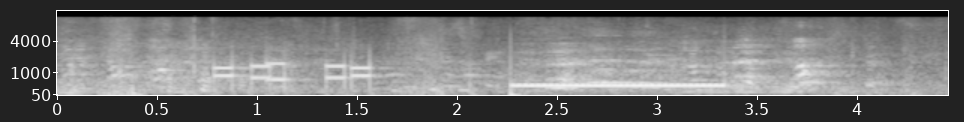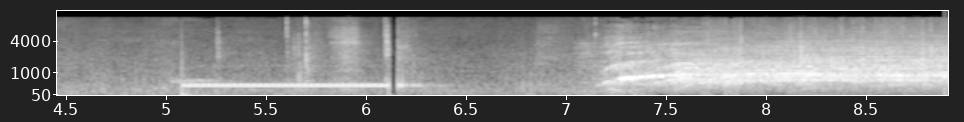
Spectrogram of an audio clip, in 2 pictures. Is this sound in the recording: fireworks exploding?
no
